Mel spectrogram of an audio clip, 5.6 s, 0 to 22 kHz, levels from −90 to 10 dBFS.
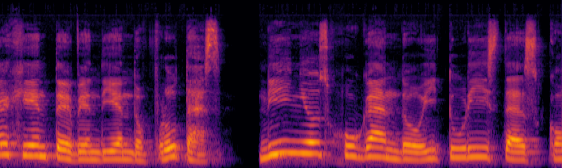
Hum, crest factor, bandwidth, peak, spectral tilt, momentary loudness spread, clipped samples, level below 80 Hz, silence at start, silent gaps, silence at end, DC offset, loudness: none; 14 dB; 15 kHz; -4 dBFS; -5 dB/octave; 5 LU; under 0.1%; -68 dBFS; 0 s; 2.50-2.58 s; 0 s; under 0.1%; -19 LUFS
